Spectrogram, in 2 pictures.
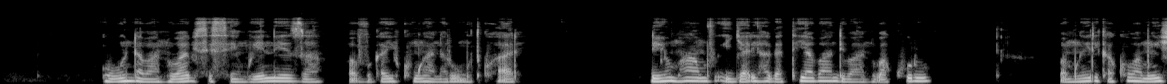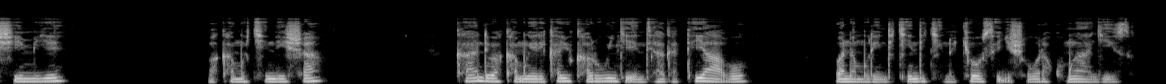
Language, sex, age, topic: Kinyarwanda, male, 18-24, health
